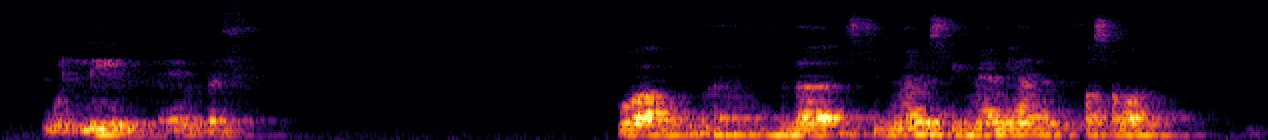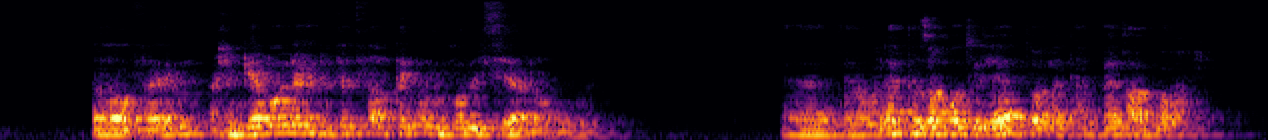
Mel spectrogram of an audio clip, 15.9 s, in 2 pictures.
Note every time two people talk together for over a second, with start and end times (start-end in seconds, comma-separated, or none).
none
